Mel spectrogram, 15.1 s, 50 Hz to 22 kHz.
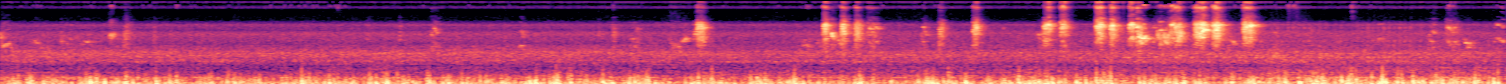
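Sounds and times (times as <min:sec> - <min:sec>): steady low rumble: 0:00.0 - 0:15.0
budgerigars chirping and squawking: 0:08.2 - 0:12.7.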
